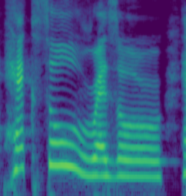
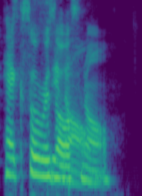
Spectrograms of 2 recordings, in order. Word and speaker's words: hexylresorcinol: Hexel resol. – hexylresorcinol.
